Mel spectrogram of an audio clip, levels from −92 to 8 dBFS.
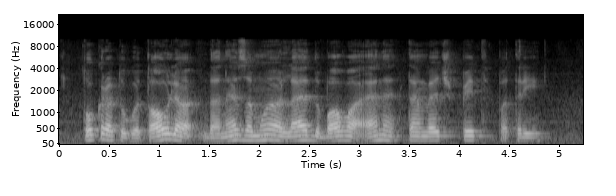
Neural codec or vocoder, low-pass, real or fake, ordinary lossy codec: none; 9.9 kHz; real; none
